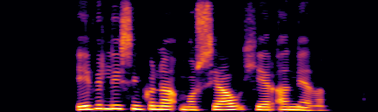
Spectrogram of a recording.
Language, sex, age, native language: Icelandic, female, 40-49, Icelandic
